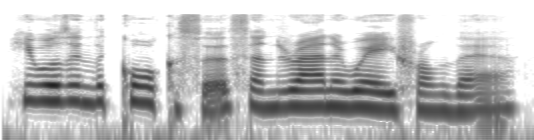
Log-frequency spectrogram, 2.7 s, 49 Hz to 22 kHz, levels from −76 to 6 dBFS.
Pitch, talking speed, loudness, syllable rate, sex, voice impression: 215 Hz, 225 wpm, -18 LUFS, 5.5 syllables/s, female, feminine, adult-like, slightly tensed, powerful, bright, soft, fluent, slightly raspy, calm, friendly, reassuring, elegant, lively, kind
